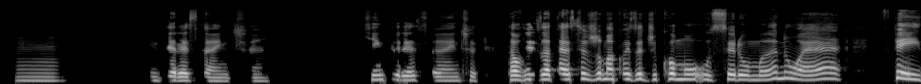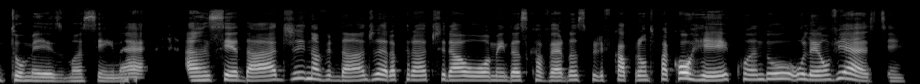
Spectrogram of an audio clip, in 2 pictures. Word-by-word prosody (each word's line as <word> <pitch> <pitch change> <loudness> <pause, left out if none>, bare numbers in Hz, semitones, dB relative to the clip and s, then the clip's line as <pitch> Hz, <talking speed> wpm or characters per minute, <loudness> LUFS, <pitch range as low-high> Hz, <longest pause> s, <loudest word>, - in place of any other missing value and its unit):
Hum, 175 0 -9 0.9
que 180 - -12
interessante, 175 -3 -1 1.2
que 215 - -3
interessante, 195 -5 -3 0.3
talvez 215 +2 +4
até 235 +1 +6
seja 245 +1 +1
uma 245 -1 +4
coisa 245 0 +2
de 230 - -5
como 235 0 +3
o 225 - 0
ser 230 +2 +3
humano 225 +5 +1
é 240 +4 +2 0.5
feito 225 - +4
mesmo, 165 -3 -3
assim, 160 -1 -7
né, 165 +2 -3 0.4
a 185 +1 +2
ansiedade 200 +5 0
na 255 -3 +1
verdade 200 +2 -3
era 215 -2 +2
pra 210 -1 -3
tirar 205 -2 0
o 195 -1 0
homem 190 0 -2
das 190 0 -2
cavernas 195 +2 -4
pra 215 - -10
ele 195 - -7
ficar 205 0 -2
pronto 205 0 -6
pra 240 - 0
correr 220 -5 +3
quando 235 -1 -4
o 260 -1 0
leão 215 -1 0
viesse. 185 - -2
205 Hz, 135 wpm, -23 LUFS, 180-235 Hz, 1.2 s, até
